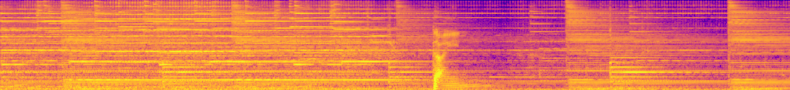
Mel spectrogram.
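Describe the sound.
Clock tower bells chime at Puerta del Sol, ringing as long, sustained overlapping tones that shift pitch a few times, with a sharp swooping burst partway through.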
